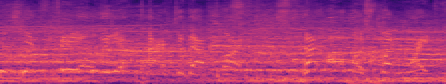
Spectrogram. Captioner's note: bell ringing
